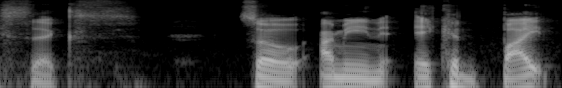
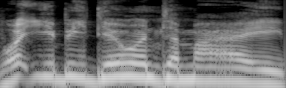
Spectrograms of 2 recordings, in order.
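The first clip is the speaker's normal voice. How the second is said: very shrill, very high, very loud pirate bellow; 13 semitones higher, 14 dB louder than usual. Voicing the pirate lord as he comes up: pirate lord voice. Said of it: "up comes the pirate lord".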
